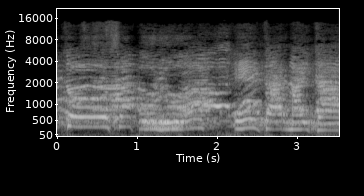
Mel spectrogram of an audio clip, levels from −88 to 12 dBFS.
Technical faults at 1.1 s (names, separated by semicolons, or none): skip ahead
